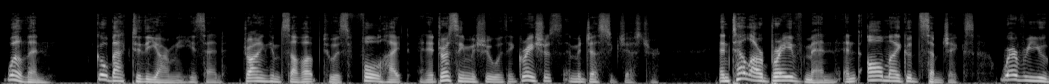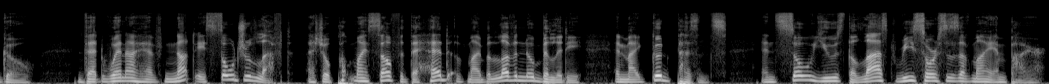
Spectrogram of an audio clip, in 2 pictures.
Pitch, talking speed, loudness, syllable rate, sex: 135 Hz, 200 wpm, -21 LUFS, 5.4 syllables/s, male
